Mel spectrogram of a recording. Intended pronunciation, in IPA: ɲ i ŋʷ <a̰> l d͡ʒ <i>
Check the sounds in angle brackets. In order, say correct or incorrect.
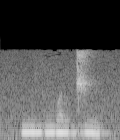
incorrect, incorrect

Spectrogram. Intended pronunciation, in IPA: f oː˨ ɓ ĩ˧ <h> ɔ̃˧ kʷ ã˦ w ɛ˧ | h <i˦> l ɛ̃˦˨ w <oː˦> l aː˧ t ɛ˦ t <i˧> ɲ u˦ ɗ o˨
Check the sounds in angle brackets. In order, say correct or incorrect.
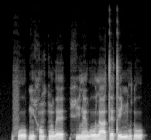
correct, incorrect, correct, incorrect

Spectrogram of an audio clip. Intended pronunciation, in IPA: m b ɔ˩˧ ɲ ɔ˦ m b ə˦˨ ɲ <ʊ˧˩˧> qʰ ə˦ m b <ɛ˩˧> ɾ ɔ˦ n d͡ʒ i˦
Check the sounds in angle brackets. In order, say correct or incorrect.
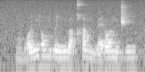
incorrect, correct

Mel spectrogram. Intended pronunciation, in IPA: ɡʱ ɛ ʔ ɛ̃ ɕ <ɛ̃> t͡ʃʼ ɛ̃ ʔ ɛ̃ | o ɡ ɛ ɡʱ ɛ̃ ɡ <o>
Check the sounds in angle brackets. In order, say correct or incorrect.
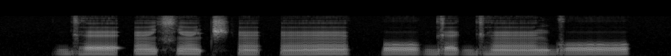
correct, correct

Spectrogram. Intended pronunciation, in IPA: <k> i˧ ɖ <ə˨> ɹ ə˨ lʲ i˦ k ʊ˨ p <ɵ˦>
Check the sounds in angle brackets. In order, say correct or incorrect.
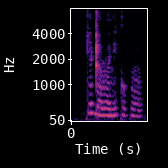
correct, correct, incorrect

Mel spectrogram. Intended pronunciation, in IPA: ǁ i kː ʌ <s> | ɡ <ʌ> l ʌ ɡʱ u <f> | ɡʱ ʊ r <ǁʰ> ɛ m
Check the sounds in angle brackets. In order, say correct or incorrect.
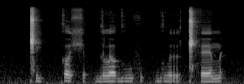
incorrect, incorrect, correct, correct

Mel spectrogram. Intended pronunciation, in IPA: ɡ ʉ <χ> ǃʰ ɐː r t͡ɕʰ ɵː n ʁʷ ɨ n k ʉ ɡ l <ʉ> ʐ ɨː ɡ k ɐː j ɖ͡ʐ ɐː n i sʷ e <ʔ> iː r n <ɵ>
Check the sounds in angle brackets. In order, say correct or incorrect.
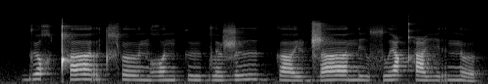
correct, incorrect, incorrect, correct

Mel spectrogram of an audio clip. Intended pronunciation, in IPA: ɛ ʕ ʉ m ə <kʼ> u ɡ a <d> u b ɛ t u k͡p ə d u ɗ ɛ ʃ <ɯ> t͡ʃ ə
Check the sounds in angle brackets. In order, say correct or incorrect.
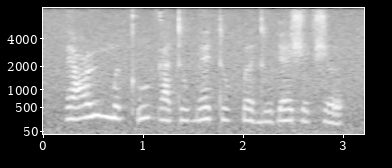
correct, incorrect, incorrect

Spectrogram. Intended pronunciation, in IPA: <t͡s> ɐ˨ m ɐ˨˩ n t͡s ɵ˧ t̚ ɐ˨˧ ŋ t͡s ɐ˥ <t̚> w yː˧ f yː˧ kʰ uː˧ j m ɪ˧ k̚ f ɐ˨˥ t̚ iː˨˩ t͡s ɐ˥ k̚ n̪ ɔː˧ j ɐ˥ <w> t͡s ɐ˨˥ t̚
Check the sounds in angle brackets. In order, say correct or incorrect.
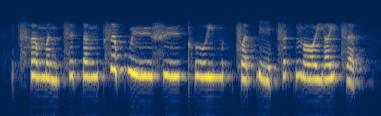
incorrect, incorrect, incorrect

